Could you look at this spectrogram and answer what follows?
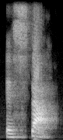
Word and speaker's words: está: Do you see that little tick on top of the A? That's the accent. Whenever we see that, let me remind you that we bring up that letter in the way we pronounce it. For instance, está, está. Listen how you're bringing up that A in your intonation.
